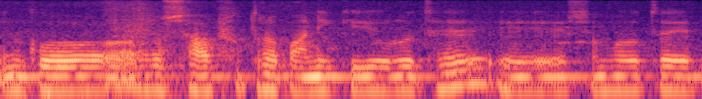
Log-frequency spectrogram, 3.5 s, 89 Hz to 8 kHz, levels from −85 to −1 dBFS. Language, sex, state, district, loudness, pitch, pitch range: Hindi, male, Bihar, Saran, -17 LUFS, 130 Hz, 125-130 Hz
